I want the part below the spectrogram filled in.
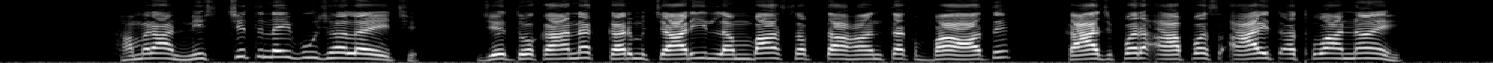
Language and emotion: Maithili, fearful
